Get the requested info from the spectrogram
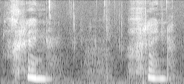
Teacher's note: You got the G sound and the R that you roll, and it becomes groen.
